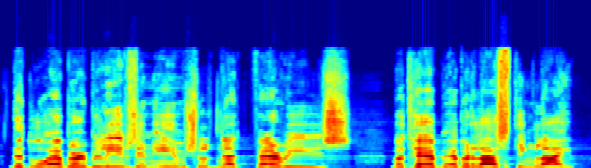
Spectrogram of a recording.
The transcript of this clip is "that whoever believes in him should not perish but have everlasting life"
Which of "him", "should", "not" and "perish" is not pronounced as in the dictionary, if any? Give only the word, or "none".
perish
